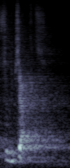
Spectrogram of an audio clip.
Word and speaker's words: subject: I can discover that in the noun subject the first is stress number one right and if I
